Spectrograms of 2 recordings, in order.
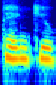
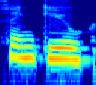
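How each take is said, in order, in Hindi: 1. पहली आवाज़ साधारण t है। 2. पहली आवाज़ नरम th है। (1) "हम ती से थैंक यू कहते हैं" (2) "वो कहते हैं थैंक यू"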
